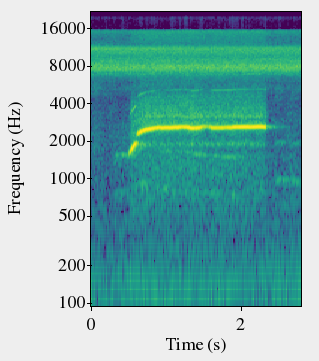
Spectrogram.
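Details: Philippine eagle call: one long, clear, high whistle that starts with a short upward slide, then stays flat for nearly two seconds and stops abruptly, over a faint constant hiss.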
